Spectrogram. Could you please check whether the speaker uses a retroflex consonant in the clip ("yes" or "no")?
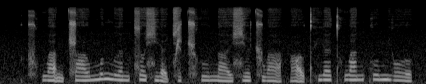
yes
